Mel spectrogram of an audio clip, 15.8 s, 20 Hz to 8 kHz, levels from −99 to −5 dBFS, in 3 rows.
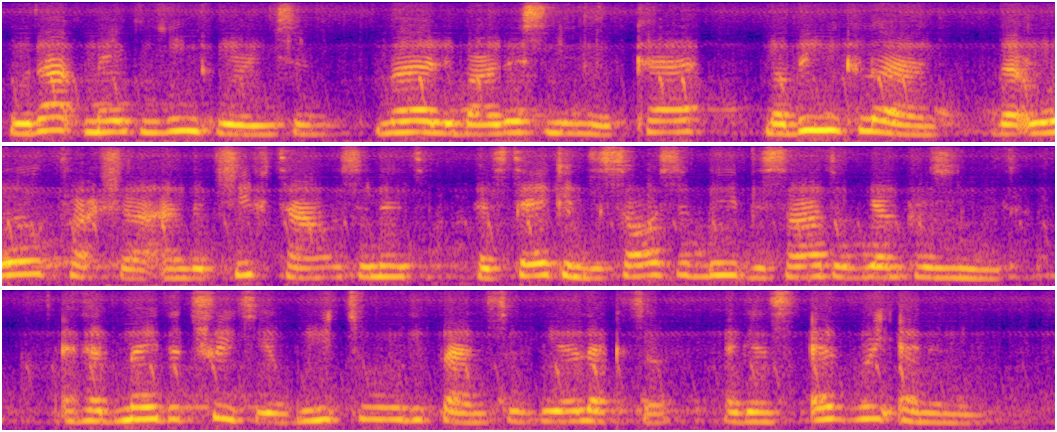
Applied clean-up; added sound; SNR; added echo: neural separator model SepFormer DNS4.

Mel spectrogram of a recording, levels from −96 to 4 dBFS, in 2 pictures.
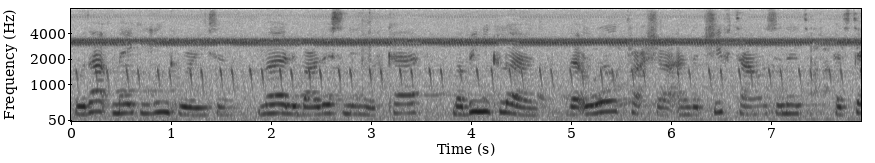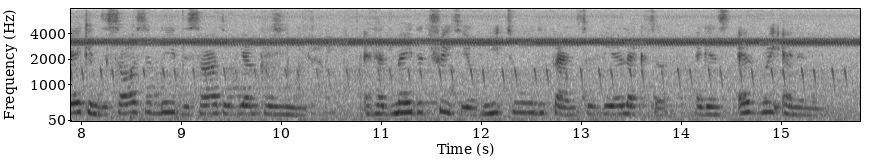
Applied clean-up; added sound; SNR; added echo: none; Cricket; 1 dB; reverberation time 2.3 s.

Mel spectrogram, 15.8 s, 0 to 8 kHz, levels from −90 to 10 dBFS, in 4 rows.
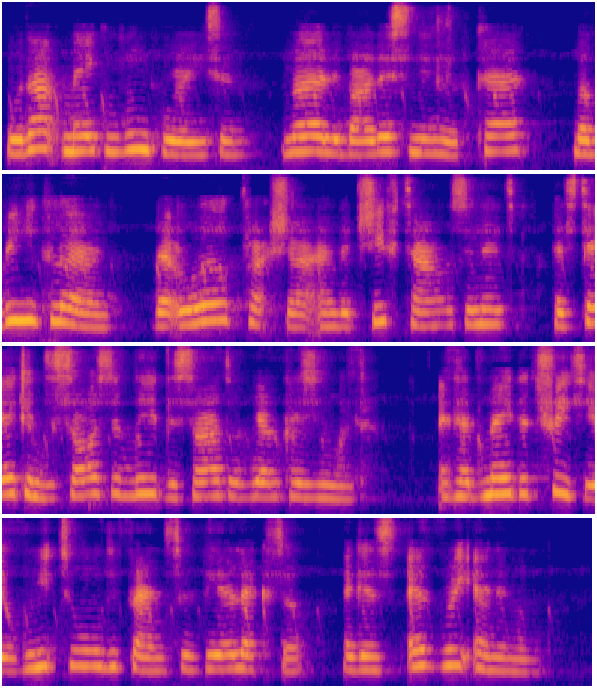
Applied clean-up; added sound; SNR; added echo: neural mask model DeepFilterNet 3.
